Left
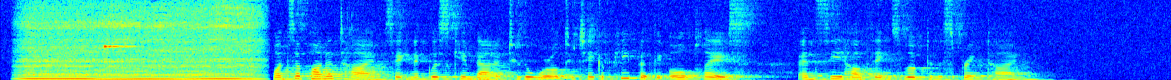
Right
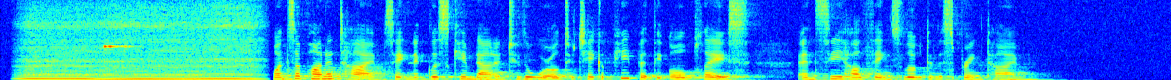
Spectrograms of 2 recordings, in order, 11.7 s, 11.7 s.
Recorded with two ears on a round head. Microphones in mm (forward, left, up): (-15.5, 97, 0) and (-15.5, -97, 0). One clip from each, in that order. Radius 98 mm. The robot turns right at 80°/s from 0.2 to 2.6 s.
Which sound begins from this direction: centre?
A chime, at 1.0 s.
